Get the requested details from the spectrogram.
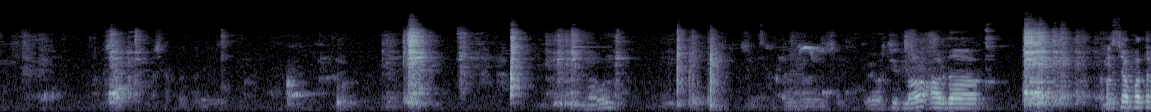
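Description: Metal plates and lids clink and clatter against each other.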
